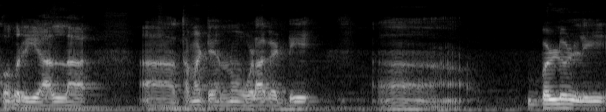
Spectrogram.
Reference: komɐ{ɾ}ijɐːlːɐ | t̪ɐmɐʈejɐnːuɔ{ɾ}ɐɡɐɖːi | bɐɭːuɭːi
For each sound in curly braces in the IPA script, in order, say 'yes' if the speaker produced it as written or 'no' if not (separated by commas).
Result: yes, no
